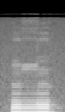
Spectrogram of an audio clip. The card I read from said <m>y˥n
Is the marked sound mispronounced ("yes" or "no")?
no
